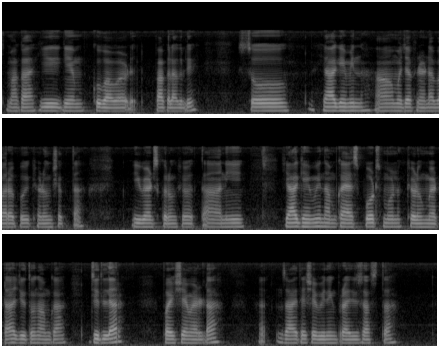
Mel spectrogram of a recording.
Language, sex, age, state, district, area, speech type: Goan Konkani, male, 18-30, Goa, Salcete, rural, spontaneous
